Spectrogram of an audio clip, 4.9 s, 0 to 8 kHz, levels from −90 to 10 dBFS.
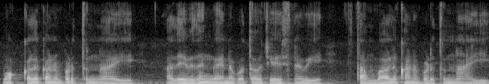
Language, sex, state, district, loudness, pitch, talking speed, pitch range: Telugu, male, Andhra Pradesh, Krishna, -19 LUFS, 95 Hz, 110 wpm, 90-100 Hz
